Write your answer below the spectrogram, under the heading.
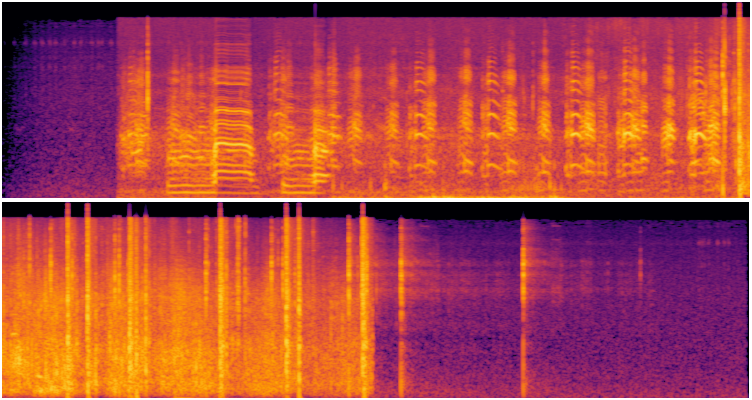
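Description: Flock of Canada geese honking as they fly in, with calls building into a dense, overlapping chorus. The chorus cuts off suddenly about eleven seconds in, and a single sharp crack follows shortly after.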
